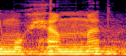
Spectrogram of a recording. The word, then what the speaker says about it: Мухаммад: Немає Творця, окрім Бога, і Мухаммад – його пророк. Зверніть увагу, що ім'я пророка Мухаммад необхідно вимовляти правильно, інакше свідчення не будуть дійсними. Літеру «Ха» в цьому імені необхідно промовляти м'яко, з придихом.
